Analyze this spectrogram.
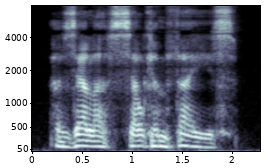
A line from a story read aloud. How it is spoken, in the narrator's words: muttered Yori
